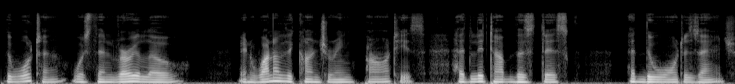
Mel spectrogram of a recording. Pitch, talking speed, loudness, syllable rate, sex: 115 Hz, 170 wpm, -18 LUFS, 4.9 syllables/s, male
